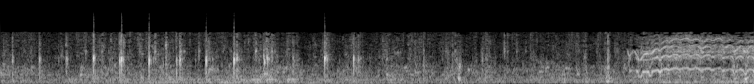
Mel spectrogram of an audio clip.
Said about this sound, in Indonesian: mendadak dari ujung jalan muncul sebuah kereta yang dikawal 10 orang penunggang kuda.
